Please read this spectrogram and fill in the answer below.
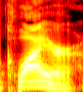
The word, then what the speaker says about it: choir: A gospel choir. A gospel choir is a type of music sung by a choir. Now, this is beautiful English here. Choir. C-H-O-I-R. Choir. Pronunciation choir. That is a group of people who sing together.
